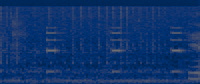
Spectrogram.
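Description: Bedside patient monitor beeping in time with the pulse: short, identical high beeps, evenly spaced, a little under two a second.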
